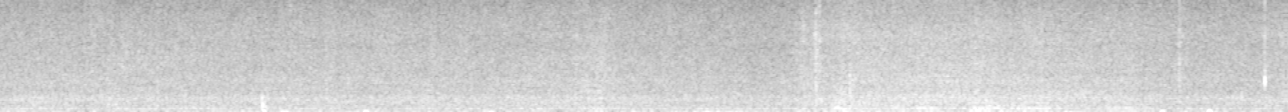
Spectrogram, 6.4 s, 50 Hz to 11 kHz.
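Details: Spring buildup at an Australian apiary, 7-9-22: honey bees around an open hive full of brood give an even, low, unbroken hum, with a few faint ticks and knocks.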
